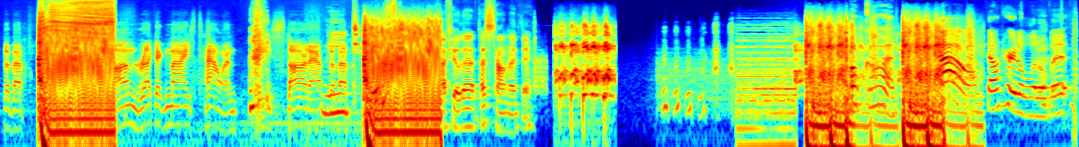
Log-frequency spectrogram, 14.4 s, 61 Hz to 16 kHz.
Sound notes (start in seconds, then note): 0.6 blaring bass; 3.4 chortles; 4.9 blaring bass; 8.8 Bart chuckles mischievously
